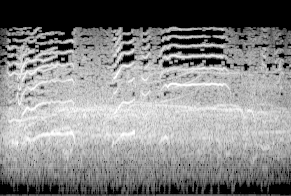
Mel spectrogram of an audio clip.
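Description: A group of girls screaming and cheering excitedly, with many overlapping high-pitched shrieks and squeals merging into a continuous, loud wall of sound from start to end.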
